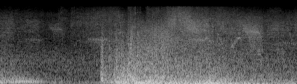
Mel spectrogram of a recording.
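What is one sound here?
A massive creature crashes heavily to the ground.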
